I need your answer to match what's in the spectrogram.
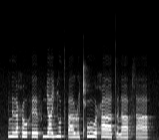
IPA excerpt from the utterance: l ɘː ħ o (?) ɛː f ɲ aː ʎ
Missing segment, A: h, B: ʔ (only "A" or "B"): A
